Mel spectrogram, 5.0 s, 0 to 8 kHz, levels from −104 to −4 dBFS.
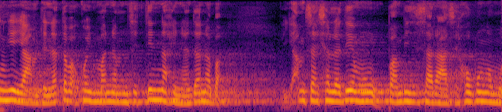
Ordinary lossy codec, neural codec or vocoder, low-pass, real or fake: none; none; none; real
